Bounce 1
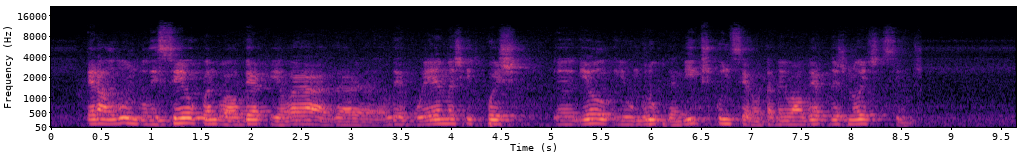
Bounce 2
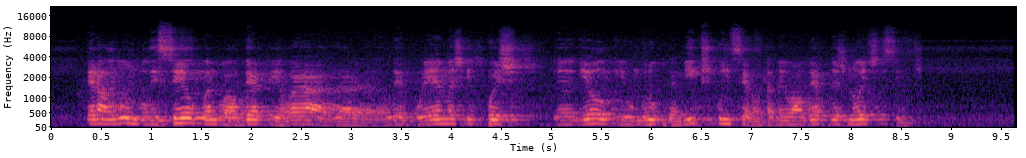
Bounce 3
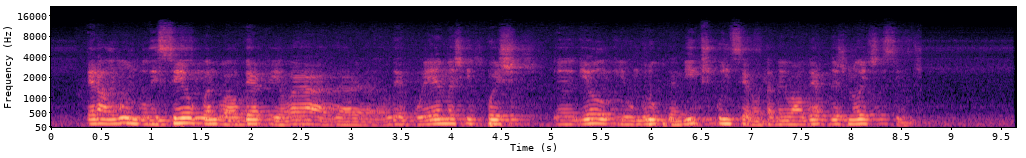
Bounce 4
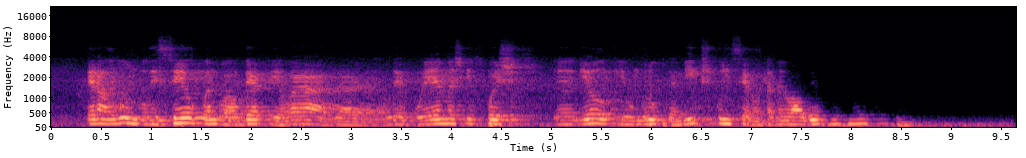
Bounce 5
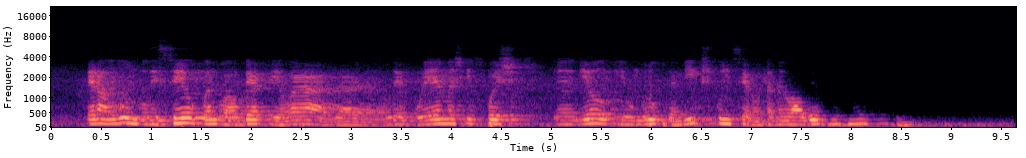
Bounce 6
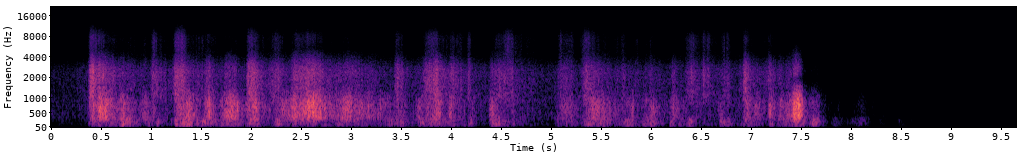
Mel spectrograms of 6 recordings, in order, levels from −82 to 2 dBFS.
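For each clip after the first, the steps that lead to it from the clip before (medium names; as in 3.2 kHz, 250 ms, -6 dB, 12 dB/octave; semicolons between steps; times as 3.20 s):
delay 209 ms -16 dB
tone controls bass +14 dB, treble +4 dB; trim +5 dB
low-pass sweep 1.8 kHz -> 100 Hz, 7.23–7.88 s; trim -1 dB
treble shelf 3.2 kHz -11 dB; trim -2.5 dB
mistuned SSB -120 Hz 580–2700 Hz; noise-vocoded speech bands 4; trim -5 dB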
